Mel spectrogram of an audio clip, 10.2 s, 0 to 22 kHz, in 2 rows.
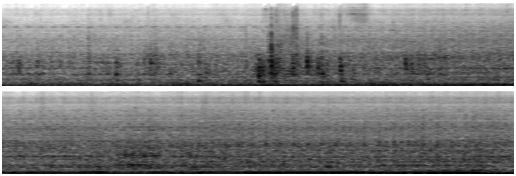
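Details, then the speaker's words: Mahindra XUV500 diesel after full engine overhaul (pistons, rings, bearings, head, valves), break-in running; even steady idle with low smooth rumble, no knocks or ticks; no noise, normal idle. "तो हमारी car start हो चुकी है, इसमें कोई noise नहीं है।"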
